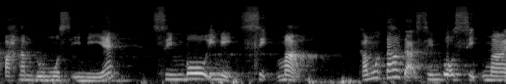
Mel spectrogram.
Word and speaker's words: sigma: So simbol ini baca sigma, S-I-G-M-A, sigma, cara baca.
